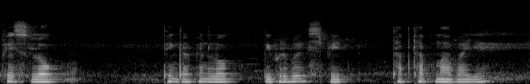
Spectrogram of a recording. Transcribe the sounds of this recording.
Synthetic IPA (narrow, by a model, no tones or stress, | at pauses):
pʰeslɔk̚ | pʰiŋkaɾpʰenlɔk̚ | b̥ipʰɯɾbɯspʰit̚ | tʰːaptʰapmabajɯ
